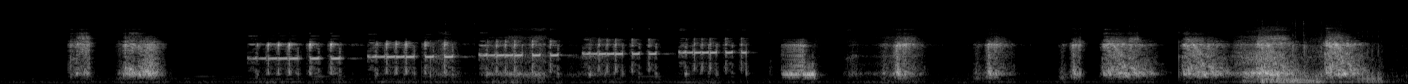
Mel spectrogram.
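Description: Power Rangers Cosmic Fury morpher toy playing electronic sound effects through its small built-in speaker: two short blips, then a run of beeping tones stepping up in pitch, then a string of short bursts.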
